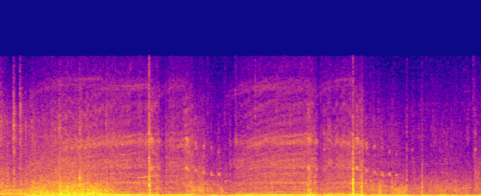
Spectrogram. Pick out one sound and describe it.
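Gravel crunches and sprays under a car's tyres.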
